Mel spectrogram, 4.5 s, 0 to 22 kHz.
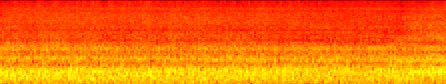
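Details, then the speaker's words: EZ-Wok high-heat X7 outdoor wok burner (1040 jets) on 0-30 psi regulator, main valve fully open; loud steady gas roar eases slightly as regulator pressure is backed off, blue flames lowered from about 1¼ inch to ¾–1 inch for a starting setting. "you can hear it as well as see it we're going to back it off I'm bringing those blue flames down to about an inch to 3/4 of an inch"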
